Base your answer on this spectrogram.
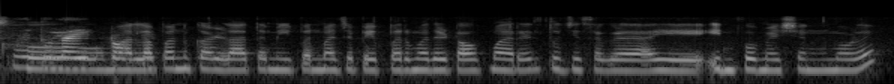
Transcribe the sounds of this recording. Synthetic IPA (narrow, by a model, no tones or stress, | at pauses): oulaməlapəɳkəɽlaːt̪amiːpəɳmad͡ʑʱjapepəɾməd̪ʱːjeʈɔpmaɾelt̪ud͡ʑʱiːsəɡɭaɦeinfɔɾmeɕənmoɭe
